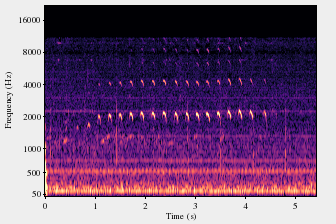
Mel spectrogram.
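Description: A fishing reel clicks softly as line winds in.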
